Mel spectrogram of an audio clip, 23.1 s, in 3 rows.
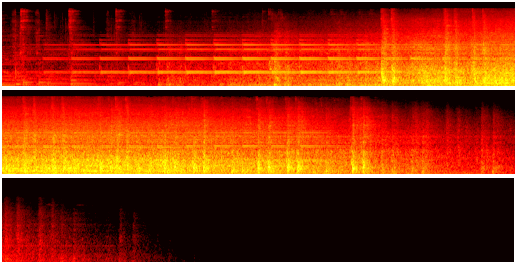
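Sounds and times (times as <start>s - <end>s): steady ringing tone: 0.4s - 8.5s
train wheels clattering over rail joints: 4.9s - 17.4s.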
